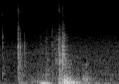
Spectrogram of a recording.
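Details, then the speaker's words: Chrysler PT Cruiser rear hatch latch that would not open (code B186D), new latch handle/switch plugged in and switch activated from inside; two quick mechanical clunks as the latch opens and closes; normal actuation, confirming the old part was the problem. "is it people see when I push to or when I activate the switch from inside that you can hear the latch opening and closing so we have confirmed this is our problem"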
